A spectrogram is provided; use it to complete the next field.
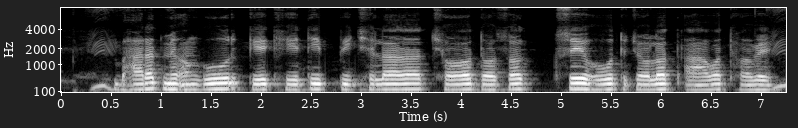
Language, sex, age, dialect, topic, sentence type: Bhojpuri, male, 18-24, Northern, agriculture, statement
